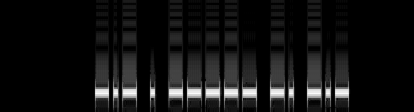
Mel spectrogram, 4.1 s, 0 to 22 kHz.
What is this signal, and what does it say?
Morse code, heard as a keyed tone, about 26 wpm, 700 Hz. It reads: KE0NK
